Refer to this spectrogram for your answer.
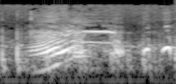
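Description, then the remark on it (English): A little white-faced calf lets out a long, wavering moo, followed by a few shorter, clipped bleats, as it runs with a cutting horse staying with it. The calls are fairly loud, with no talking. “Look at that little white-faced calf go.”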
